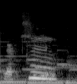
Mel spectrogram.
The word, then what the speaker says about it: Crépuscule: Ini keren sih, Crépuscule ya, dibacanya Crépuscule.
